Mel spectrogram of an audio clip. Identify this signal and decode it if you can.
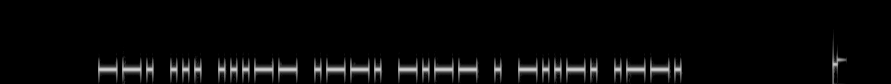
Morse code, heard as a keyed tone, about 20 wpm, 700 Hz. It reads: GS3PYE/P
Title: Difficult Call Signs 20wpm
